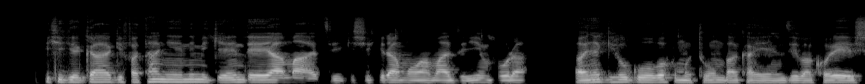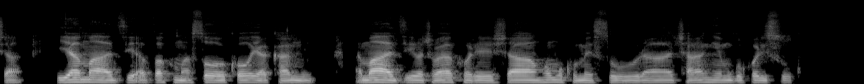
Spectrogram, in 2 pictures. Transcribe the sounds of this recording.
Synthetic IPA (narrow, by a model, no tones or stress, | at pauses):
ikiɡe̞ɡaɡifataɲe̞nimiɡe̞ːnde̞jamaːz̥iɡiʃikiɾamŋo̞amaːzijiɱvuɾaː | βaɲaɡiɦuɡuβo̞kumutuːmbakaje̞ːnziβakʰo̞ɾe̞ːʃa | ijamaːzia̰vakumaso̞kʰo̞jakʰamɲe | a̰maːziβat͡ʃaβajakʰo̞ɾe̞ːʃaŋomukumesuːɾat͡ʃaːŋ̥he̞muɡuko̞ɾisuku̥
